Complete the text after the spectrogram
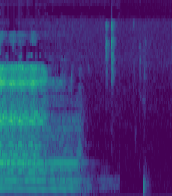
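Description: A woman sings a held note through an online call.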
